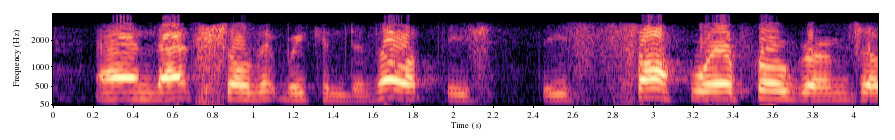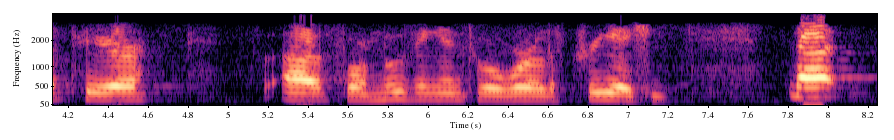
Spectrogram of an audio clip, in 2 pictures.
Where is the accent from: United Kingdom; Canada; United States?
United States; Southern United States; I'm from the South.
